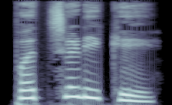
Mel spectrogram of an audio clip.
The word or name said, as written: ಪಚ್ಚಡಕೆ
